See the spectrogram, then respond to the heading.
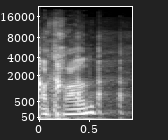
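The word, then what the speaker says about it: Achan: like uh akan aiken sometimes we say aiken like clay aiken but it's really pronounced like akan okay now i'm picturing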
